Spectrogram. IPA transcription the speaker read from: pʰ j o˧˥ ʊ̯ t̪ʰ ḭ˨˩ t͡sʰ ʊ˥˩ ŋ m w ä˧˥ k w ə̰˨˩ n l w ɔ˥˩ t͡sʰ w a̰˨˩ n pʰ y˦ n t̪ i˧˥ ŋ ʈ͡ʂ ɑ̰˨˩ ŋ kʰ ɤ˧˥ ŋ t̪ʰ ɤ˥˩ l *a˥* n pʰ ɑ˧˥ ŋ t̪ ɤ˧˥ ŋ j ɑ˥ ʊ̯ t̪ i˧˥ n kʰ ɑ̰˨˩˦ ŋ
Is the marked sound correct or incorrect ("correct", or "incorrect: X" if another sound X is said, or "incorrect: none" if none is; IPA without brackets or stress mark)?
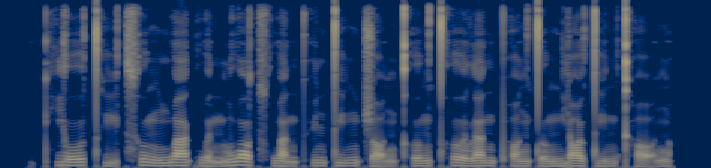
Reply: correct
